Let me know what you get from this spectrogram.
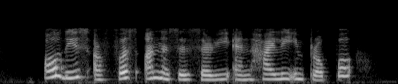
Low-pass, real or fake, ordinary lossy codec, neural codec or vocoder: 5.4 kHz; fake; none; codec, 16 kHz, 0.4 kbps, LongCat-Audio-Codec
